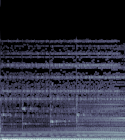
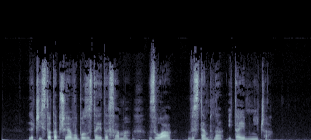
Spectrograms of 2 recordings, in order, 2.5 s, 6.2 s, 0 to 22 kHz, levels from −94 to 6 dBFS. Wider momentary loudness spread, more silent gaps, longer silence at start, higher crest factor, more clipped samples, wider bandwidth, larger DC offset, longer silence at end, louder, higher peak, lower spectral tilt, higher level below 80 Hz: about the same, 13 LU vs 14 LU; neither; about the same, 0 s vs 0.05 s; second, 14 dB vs 22 dB; neither; second, 14 kHz vs 15.5 kHz; neither; second, 0 s vs 0.7 s; first, -18 LUFS vs -25 LUFS; first, 0 dBFS vs -6 dBFS; first, -7 dB/octave vs -2.5 dB/octave; first, -14 dBFS vs -50 dBFS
